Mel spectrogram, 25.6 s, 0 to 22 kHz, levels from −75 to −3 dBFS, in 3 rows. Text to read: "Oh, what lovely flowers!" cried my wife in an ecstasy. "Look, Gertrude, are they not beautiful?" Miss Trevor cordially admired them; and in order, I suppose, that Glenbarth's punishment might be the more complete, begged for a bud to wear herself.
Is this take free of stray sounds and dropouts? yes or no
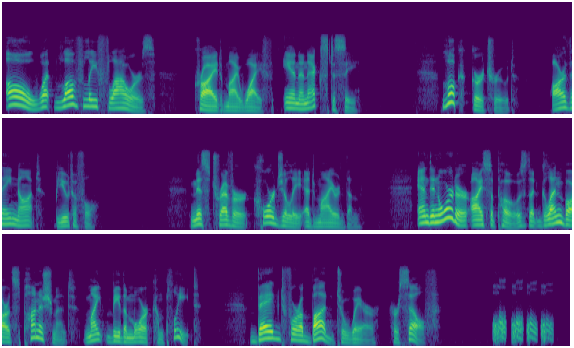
no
